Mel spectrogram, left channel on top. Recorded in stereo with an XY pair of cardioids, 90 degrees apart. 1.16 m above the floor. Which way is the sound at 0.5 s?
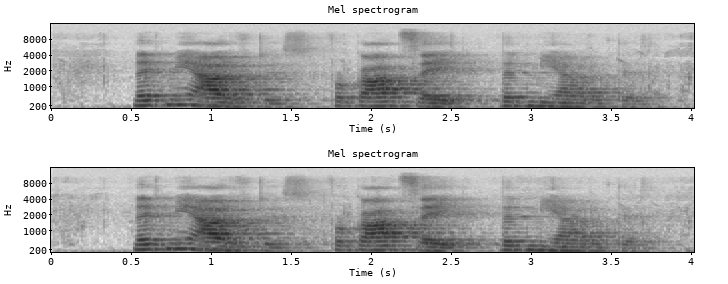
Straight ahead.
